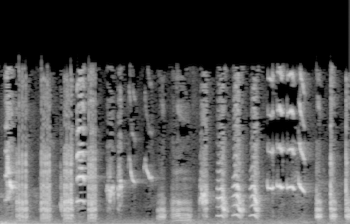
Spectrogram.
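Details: A male Javan myna sings a rich, varied song to prompt young mynas, mixing rapid harsh chips, short whistled slurs and a buzzy trilled phrase in quick succession.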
